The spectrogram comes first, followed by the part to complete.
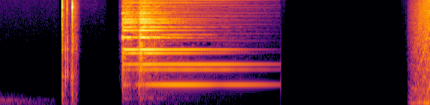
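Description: Subscribe-animation sound effects: a short mouse click, then about half a second later a bell-like notification ding that rings for about a second and a half and fades away.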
